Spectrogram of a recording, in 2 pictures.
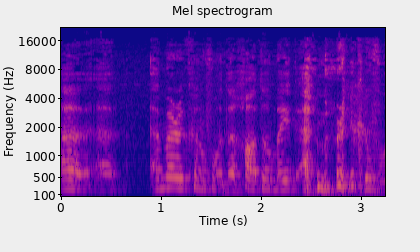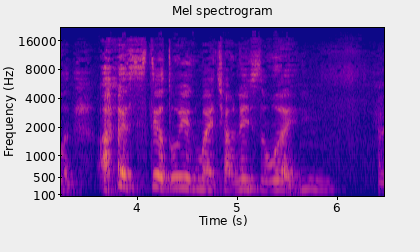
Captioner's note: laughs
